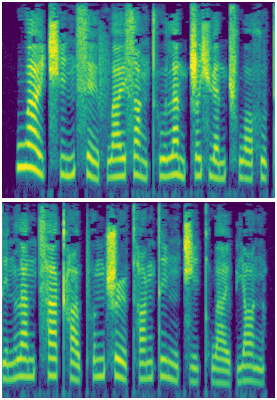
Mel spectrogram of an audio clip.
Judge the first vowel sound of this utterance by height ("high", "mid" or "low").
low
